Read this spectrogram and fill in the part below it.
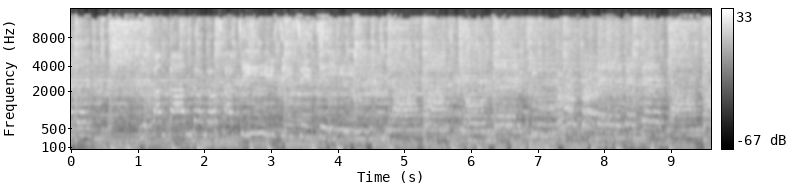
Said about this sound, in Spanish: viene de una canción que aparece en un capítulo concreto de la serie Phineas y Fer,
